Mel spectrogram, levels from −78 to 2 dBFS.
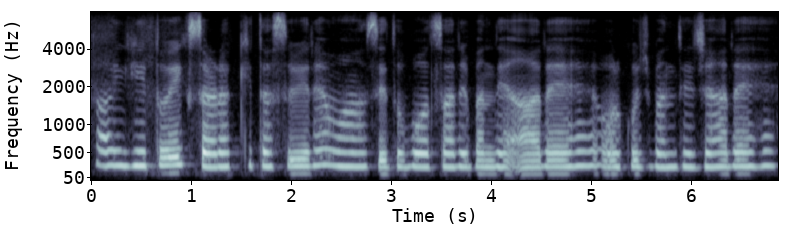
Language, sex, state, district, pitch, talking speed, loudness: Hindi, female, Uttar Pradesh, Lalitpur, 245 Hz, 200 wpm, -18 LUFS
